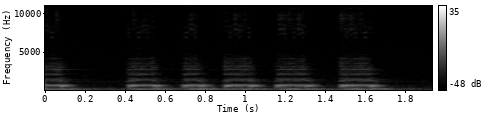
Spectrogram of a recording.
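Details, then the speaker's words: CNC router stepper motor jogging under Mach3 with steps-per-revolution reset to 2000 in metric mode: rough buzzing hum in short bursts, about three a second, sounding more coarse, from a wrong steps-per-unit setting. "you can also hear the motor sounds a lot more coarse"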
